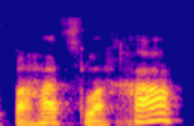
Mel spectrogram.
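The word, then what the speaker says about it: בהצלחה: Actually, again, accent on the last. So in Sephardic pronunciation, generally speaking, the emphasis is on the last syllable. In Ashkenazi pronunciation, it is often on the second to the last syllable.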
